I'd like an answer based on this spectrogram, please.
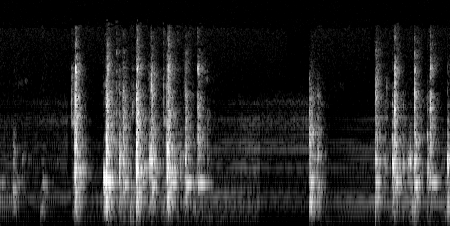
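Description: A metal spoon clinking against a glass measuring jug while stirring chia seeds into milk: quick runs of light clinks, stopping briefly about halfway and starting again.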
